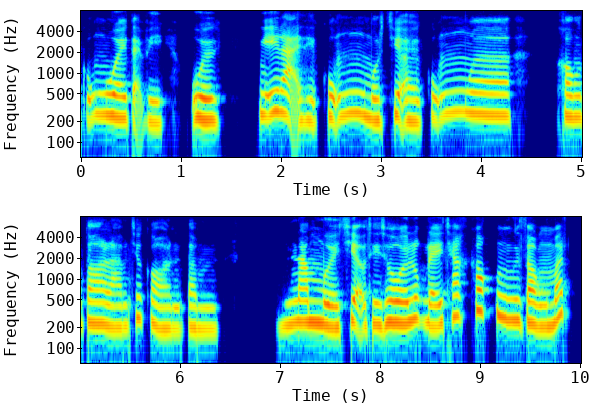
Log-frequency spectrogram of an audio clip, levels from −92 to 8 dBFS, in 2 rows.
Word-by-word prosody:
cũng 240 +4 -4
nguôi, 245 -2 +4
tại 205 - -6
vì, 195 -1 -6 0.2
ôi, 215 -2 +4 0.4
nghĩ 255 +2 +1
lại 260 -7 +1
thì 205 - -5
cũng 245 +2 -2
1.000.000 215 +2 -1
thì 200 -1 -2
cũng, 265 +5 -5
ơ, 250 -1 +1 0.5
không 235 -1 -1
to 230 -1 +1
lắm, 205 -1 -2
chứ 275 +6 -5
còn 195 -6 -4
tầm 190 -1 -6 0.6
5.000.000-10.000.000 225 -1 +2
thì 225 0 -2
thôi, 235 0 +5
lúc 265 0 0
đấy 215 -1 +1
chắc 290 0 -2
khóc 345 -1 +4 0.3
ròng 215 -3 +3
mất. 270 +7 +1
230 Hz, 170 wpm, -22 LUFS, 210-250 Hz, 0.6 s, thôi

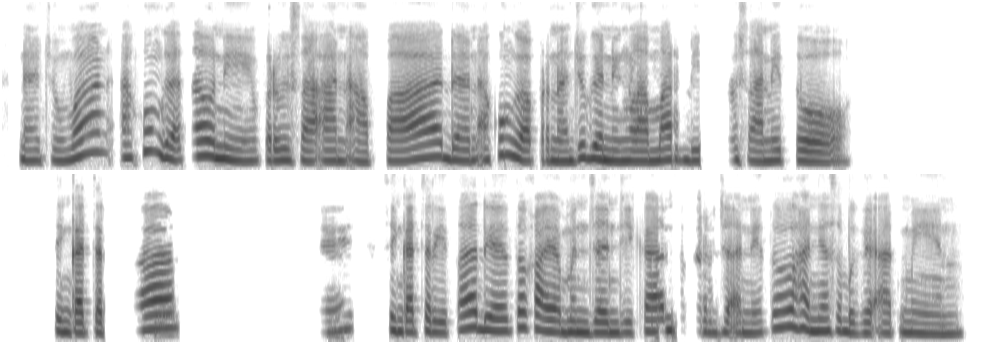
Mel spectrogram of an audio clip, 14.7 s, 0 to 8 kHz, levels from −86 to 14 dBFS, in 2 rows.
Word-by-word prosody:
nah 190 -2 -2
cuman 235 - 0 0.2
aku 240 +6 -4
nggak 205 -5 +1
tahu 265 +1 +3
nih 200 -3 +2 0.2
perusahaan 185 -1 -1
apa 170 +3 -5 0.4
dan 195 -2 0
aku 200 - -6
nggak 185 -5 +2
pernah 185 -1 0
juga 225 -1 +3
nih 185 - +2
ngelamar 185 +2 +1
di 185 - -1 0.2
perusahaan 185 -2 -3
itu. 185 - -28 1.8
Singkat 195 -3 +3
cerita 235 +7 +2 1.1
Oke 195 +5 -7 0.3
singkat 205 -4 +2
cerita 190 +2 -1
dia 230 -2 +3
itu 275 - 0
kayak 210 -4 +4
menjanjikan 190 +1 +1 0.2
pekerjaan 190 -1 -5
itu 195 +8 -5 0.2
hanya 215 -4 +3
sebagai 185 -3 -2
admin 175 -2 -3
190 Hz, 130 wpm, -24 LUFS, 185-210 Hz, 1.8 s, kayak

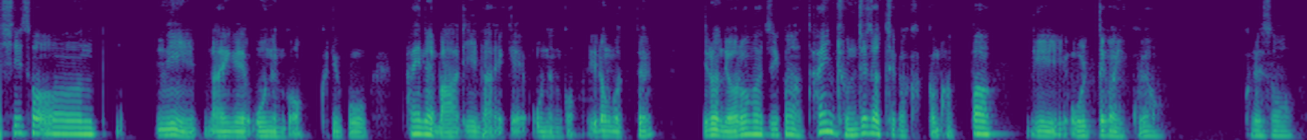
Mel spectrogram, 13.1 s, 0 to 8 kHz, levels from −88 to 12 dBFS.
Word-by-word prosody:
시선이 145 -3 +2 1.1
나에게 95 -1 +2
오는 95 -2 +1
거 - - -5 0.2
그리고 95 -1 -4 0.4
타인의 140 -3 +5
말이 90 +2 -2
나에게 - - -5
오는 95 -2 -5
거 120 +4 -10
이런 105 -1 0
것들 95 +3 -3 0.5
이런 120 -4 +5
여러 105 +7 +5
가지가 125 -3 +1
타인 190 +1 +3
존재 120 +1 +1
자체가 135 -8 0
가끔 - - -6
압박이 140 -7 -1
올 100 0 0
때가 105 -2 +1
있고요. 95 +1 -6 0.8
그래서 100 -1 -5
105 Hz, 250 characters per minute, -24 LUFS, 95-135 Hz, 1.1 s, 타인의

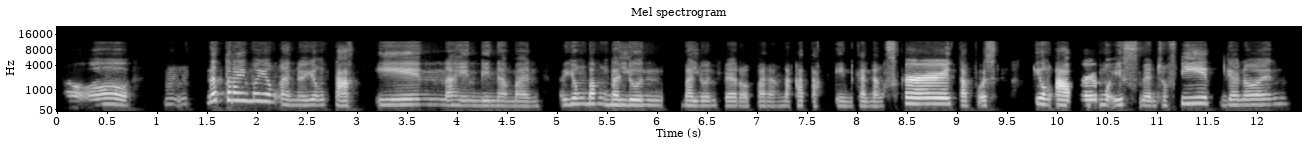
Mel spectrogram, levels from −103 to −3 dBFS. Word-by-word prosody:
Oo, 230 +1 -3 0.4
mm. 245 0 -20 0.2
Na-try 400 +2 +1
mo 385 +1 -5
yung 355 -2 -4
ano 215 -3 -6
yung 215 +1 -7
tuck-in 225 +3 -2
na 210 - -2
hindi 195 -1 -10
naman 185 -1 -9 0.2
yung 255 +3 -5
bang 260 -1 -1
balloon 215 -2 -2 0.2
balloon 195 -1 -7
pero 185 -1 -6
parang 180 -1 -10
nakatuck-in 185 -1 -11
ka 180 0 -7
ng 180 0 -7
skirt 260 -1 +8
tapos 195 -3 -5 0.4
yung 240 -2 0
upper 220 0 +6
mo 225 - -3
is 225 +2 -4
medyo 195 -1 -7
fit 275 0 +1
ganun? 225 +4 -5
220 Hz, 140 wpm, -23 LUFS, 195-250 Hz, 0.4 s, skirt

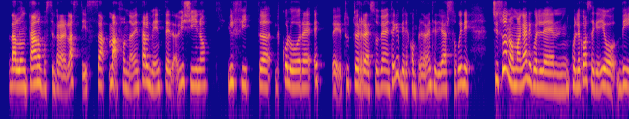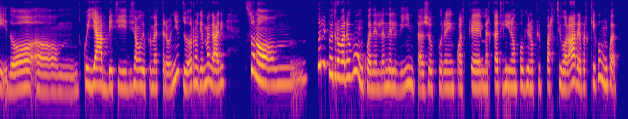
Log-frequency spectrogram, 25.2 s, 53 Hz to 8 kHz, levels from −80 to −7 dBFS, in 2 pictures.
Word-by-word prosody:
da 215 0 +4
lontano 215 +3 +5
può 195 - -11
sembrare 200 0 -2
la - - +2
stessa. - - -3
Ma - - +5
fondamentalmente, 210 +1 -2
da - - -8
vicino, 220 -3 -3 0.3
il 245 +2 -2
fit, 220 -2 -2
il 210 -1 -18
colore 205 -4 0
e - - -4 0.3
e 485 - -3
e - - -9
tutto 230 0 -5
il 220 - +4
resto, 200 -3 0
ovviamente, 210 +3 -1
che 360 - -3
viene 200 -7 -5
è - - -12
completamente 205 +2 -6
diverso. 195 +1 -4
Quindi 225 0 -1 0.4
ci 280 - -2
sono, 440 - +6
magari, 250 +6 +3
quelle 205 -4 +1
mhmm, 175 +2 -9
quelle 210 +1 -1
cose 270 -4 -1
che 190 - -5
io 205 +1 0
vedo 195 -4 -2 0.4
uhm, 170 -2 -3
quegli 230 -1 -1
abiti, 210 -2 +4
diciamo, 215 +2 -3
che 205 - -1
puoi 210 0 -9
mettere 200 -2 -4
ogni 260 - -2
giorno. 215 +5 -1
Che 220 - -2
magari 235 -2 +2 0.4
sono 255 - +6
mhmm, 235 +5 -10 0.2
e - - +6
li - - 0
puoi 355 -3 +2
trovare 310 -2 +5
ovunque, 245 - +1
nel 190 0 -5
nel 205 -2 -3
vintage 210 -1 -4
oppure 200 0 -5
in 200 0 -4
qualche 200 0 0
mercatino 210 +1 -2
un 205 - -6
pochino 215 -1 -2
più 220 +1 -12
particolare. 210 +1 +3
Perché, 235 +4 -5
comunque, 250 -6 -3
215 Hz, 160 wpm, -23 LUFS, 200-230 Hz, 0.4 s, sono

